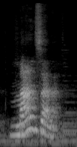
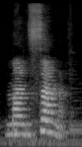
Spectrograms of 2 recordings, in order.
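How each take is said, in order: First: The stress is on the first syllable. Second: The stress is on the middle syllable. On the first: The speaker calls it wrong. "Si estuviera en la antepenúltima, sonaría" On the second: The speaker calls it right. "Si estuviera en la penúltima, sonaría"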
